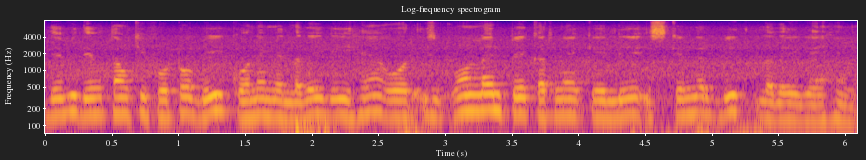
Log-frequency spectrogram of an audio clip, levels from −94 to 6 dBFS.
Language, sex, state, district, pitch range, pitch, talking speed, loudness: Hindi, male, Rajasthan, Bikaner, 145-165 Hz, 155 Hz, 215 wpm, -16 LUFS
